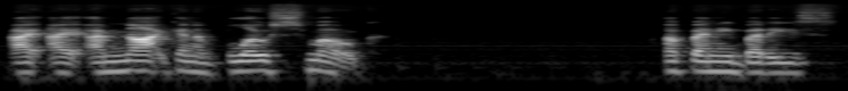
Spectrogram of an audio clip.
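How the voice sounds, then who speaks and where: With a low, unhurried voice, a middle-aged woman known as a podcaster and author tells spirited stories during a casual interview, breaking into laughter frequently.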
